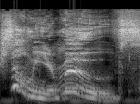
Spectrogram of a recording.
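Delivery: over-the-top, very high, full-on hyped delivery. Retelling a video game character's line to friends, full-on Captain Falcon voice. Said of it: "he's like American homeboy, so he does this full on like".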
